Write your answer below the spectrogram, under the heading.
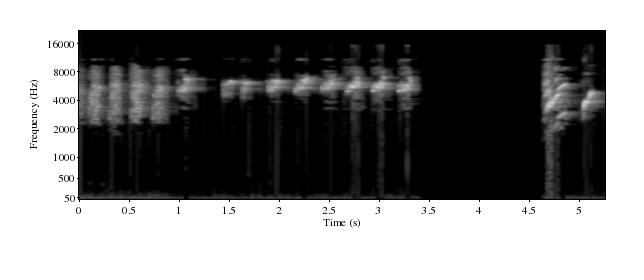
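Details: Long-tailed shrike mimicry: a rapid series of buzzy pulses running into a thin repeated trilling phrase, a pause, then a harsh chirped burst.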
